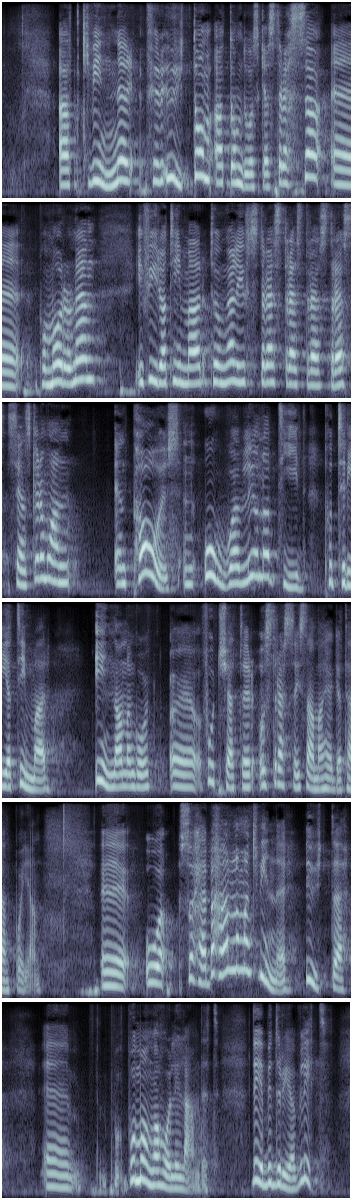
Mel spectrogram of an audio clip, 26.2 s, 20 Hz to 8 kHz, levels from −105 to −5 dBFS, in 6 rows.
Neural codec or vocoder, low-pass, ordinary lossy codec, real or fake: codec, 16 kHz, 2 kbps, X-Codec, WavLM features, trained on Multilingual LibriSpeech; none; none; fake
